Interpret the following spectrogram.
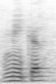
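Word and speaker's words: NCCL: the NCCC and CCL actually nvidia people the pronounced nickel library which provides the opportunity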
